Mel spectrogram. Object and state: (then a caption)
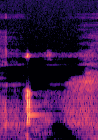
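Non-ringing solid rock. A single strike on a solid rock next to a ringing stone gives a short, dull knock that dies away almost at once. Unlike its bell-sounding neighbour, this rock produces no ring.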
